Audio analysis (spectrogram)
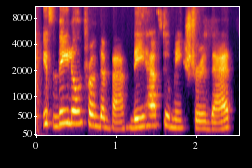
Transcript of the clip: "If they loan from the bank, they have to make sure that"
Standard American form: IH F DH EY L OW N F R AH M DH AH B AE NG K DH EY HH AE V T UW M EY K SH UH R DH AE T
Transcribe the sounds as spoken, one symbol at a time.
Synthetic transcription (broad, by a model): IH F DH EY L OW N F R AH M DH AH B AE K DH EY HH AE V T UW M EY K SH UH R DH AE T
